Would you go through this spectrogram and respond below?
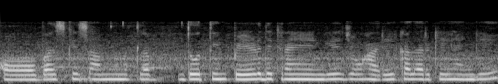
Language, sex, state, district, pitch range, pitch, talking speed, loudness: Hindi, female, Chhattisgarh, Bilaspur, 230-245 Hz, 235 Hz, 170 wpm, -14 LUFS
